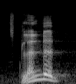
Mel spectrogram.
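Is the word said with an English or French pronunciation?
English. It is said with an English-sounding pronunciation. "I always think it's in the spy's voice. ... that's not spy"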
